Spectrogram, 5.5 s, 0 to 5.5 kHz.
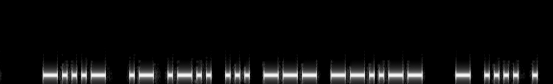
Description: Morse code, heard as a keyed tone, about 25 wpm, 600 Hz. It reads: <BT> ALSO, THE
